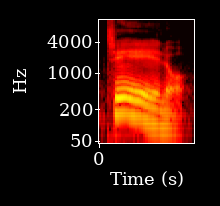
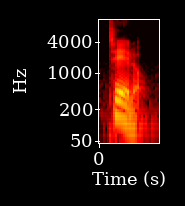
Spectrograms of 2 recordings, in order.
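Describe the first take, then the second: First: Cielo slowly, as CHEH-lo with a long e; stress on e. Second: Said in the usual way. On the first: Shown as a demonstration. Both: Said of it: "the accent is on the e".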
